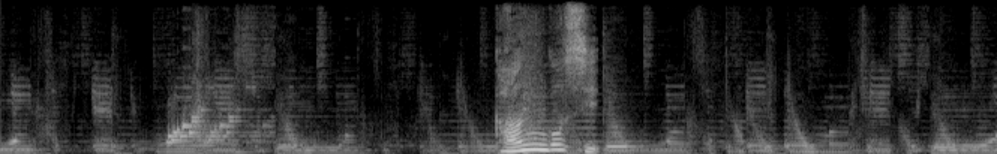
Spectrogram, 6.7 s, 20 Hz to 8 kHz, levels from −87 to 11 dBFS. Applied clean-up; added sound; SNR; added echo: neural separator model SepFormer DNS4.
